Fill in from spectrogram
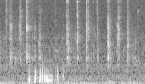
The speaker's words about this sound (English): Let's see. I'm just typing here.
